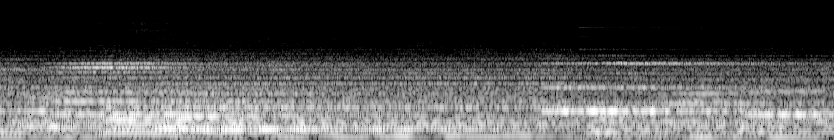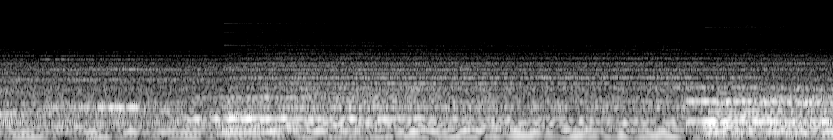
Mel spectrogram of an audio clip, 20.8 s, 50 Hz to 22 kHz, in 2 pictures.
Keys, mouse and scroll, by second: 1.5-2.9 drag, 5.2 scroll up 1, 5.6-7.3 middle drag, 7.5-9.1 drag, 9.9 click, 11.4 click, 12.3-12.7 scroll up 1, 12.7 middle click, 13.1-13.9 scroll up 1, 14.2 s, 16.7 click, 17.5 click, 18.3-18.9 scroll up 2, 18.9-20.0 middle drag.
